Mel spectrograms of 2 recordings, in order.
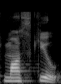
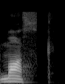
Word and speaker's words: mosque: has the highest mosque don't pronounce mosu it is mosque it has the highest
